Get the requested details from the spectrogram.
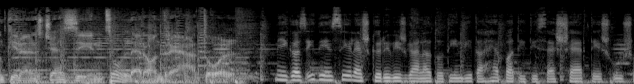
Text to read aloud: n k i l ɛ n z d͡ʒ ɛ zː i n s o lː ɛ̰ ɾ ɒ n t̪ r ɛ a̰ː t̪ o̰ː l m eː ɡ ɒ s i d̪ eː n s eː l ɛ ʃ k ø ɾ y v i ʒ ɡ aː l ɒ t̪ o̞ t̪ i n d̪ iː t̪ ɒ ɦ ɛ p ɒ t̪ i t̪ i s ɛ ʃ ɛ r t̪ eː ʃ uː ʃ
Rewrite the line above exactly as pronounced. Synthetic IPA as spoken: n k i l ɛ n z d͡ʒ ɛ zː i n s o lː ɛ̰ ɾ ɒ n d̪ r ɛ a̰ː t̪ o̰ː l m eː ɡ ɒ z i d̪ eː n s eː l ɛ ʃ k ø ɾ y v i ʒ ɡ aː l ɒ t̪ o̞ t̪ i n d̪ iː t̪ ɒ ɦ ɛ p ɒ t̪ i t̪ i s ɛ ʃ ɛ r t̪ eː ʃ uː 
